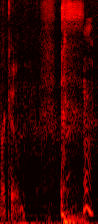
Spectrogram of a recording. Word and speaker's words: Raccoon: And I also really like the name Raccoon. It rhymes with Doom.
